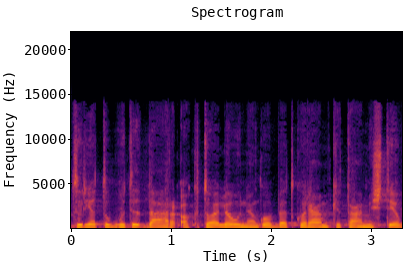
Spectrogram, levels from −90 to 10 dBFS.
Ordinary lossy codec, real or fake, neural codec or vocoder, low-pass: MP3, 96 kbps; fake; vocoder, 44.1 kHz, 128 mel bands, Pupu-Vocoder; 14.4 kHz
